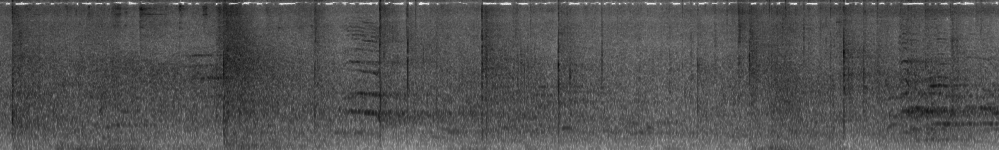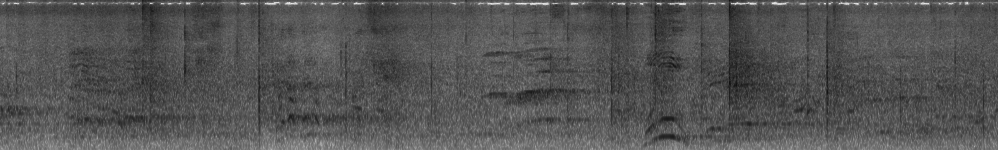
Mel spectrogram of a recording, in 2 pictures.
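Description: The arena sounds large and echoing.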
